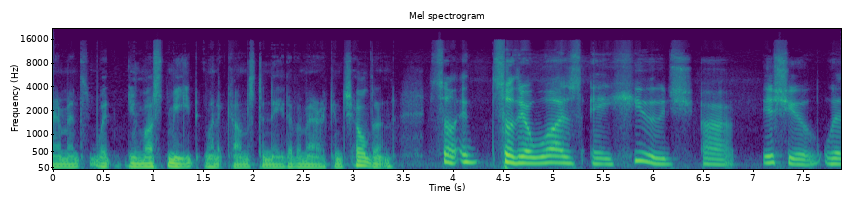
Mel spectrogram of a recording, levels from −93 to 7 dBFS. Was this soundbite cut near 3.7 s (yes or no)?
yes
